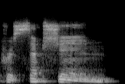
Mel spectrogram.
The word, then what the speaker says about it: perception: that kep or sep c followed by an e is going to be a soft c sep and there's sept this is the word perception it's an abstract noun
